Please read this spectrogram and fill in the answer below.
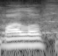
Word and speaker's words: Milos: Is it Milos? Yep. Okay. I keep hearing the announcer say it wrong, so I just, Hey, always blame it on that guy.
